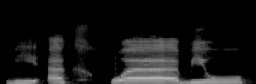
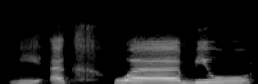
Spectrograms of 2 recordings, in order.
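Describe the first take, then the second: Both takes have the same delivery.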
